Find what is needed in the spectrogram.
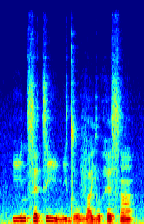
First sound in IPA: iː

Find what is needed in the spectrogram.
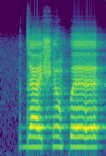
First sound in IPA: d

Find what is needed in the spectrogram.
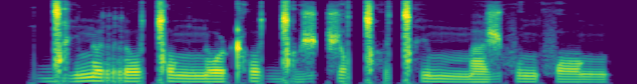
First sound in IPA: ɡ͡ǀ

